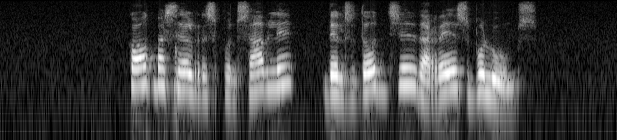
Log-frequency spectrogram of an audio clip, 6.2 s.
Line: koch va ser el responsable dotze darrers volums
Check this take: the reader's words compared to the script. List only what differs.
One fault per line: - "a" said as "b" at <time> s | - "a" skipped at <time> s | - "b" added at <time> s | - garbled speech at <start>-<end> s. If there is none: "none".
- "dels" added at 3.3 s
